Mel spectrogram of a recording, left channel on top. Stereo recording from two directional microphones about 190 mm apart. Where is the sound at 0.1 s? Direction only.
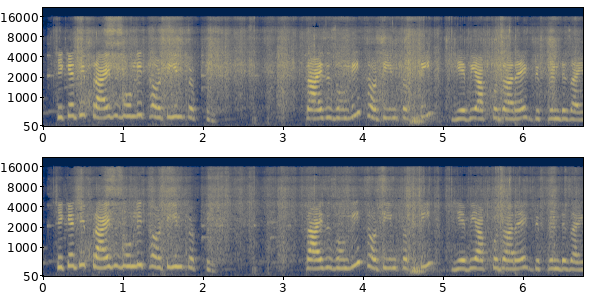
60° right (ahead or behind).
